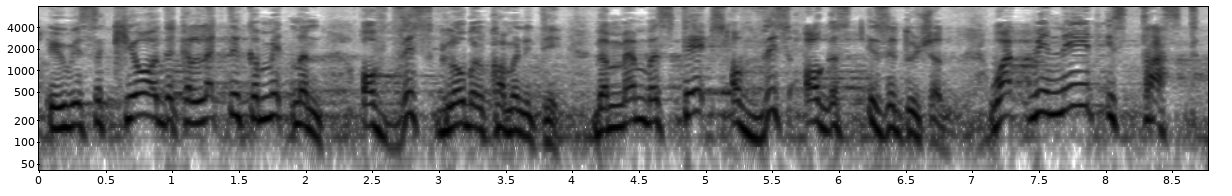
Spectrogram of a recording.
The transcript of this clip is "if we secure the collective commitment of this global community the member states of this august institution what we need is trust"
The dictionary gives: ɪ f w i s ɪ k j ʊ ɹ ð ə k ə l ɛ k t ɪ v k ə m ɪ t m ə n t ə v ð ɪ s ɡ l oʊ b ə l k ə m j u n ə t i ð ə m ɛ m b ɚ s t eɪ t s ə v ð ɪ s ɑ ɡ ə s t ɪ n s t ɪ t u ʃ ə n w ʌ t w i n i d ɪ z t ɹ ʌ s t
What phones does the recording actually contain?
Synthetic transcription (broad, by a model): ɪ w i s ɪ k j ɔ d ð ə k ə l ɛ k t ɪ v k ə m ɪ t m ə n t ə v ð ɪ s ɡ l oʊ b ə l k ə m j u n ə t i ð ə m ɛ m b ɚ s t eɪ t s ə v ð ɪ s ɑ ɡ ə s t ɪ n s t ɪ t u ʃ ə n w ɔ t w i n i d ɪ s t ɹ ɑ s t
